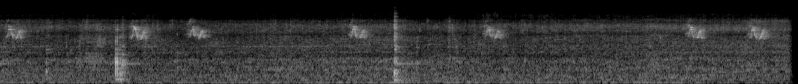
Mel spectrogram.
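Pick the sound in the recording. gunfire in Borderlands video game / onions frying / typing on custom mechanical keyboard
onions frying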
